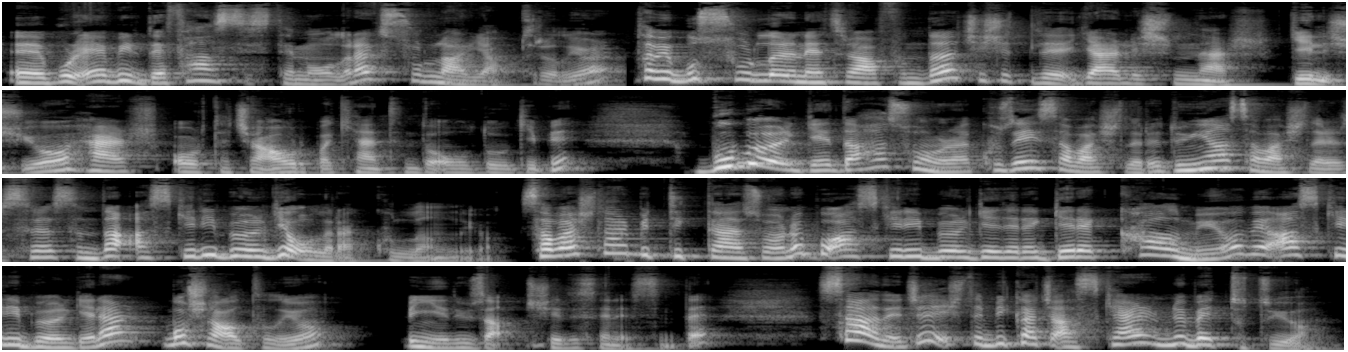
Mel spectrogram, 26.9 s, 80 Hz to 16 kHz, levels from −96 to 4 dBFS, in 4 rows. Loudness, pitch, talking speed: -21 LUFS, 230 Hz, 120 wpm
